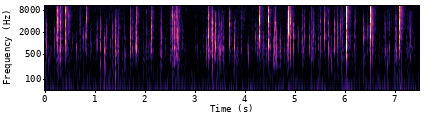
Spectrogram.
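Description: A medium plastic snack bag full of in-shell pistachios lies flat while index fingertips tap and press on its clear window, crunching the shells against the plastic. The result is a quiet, irregular run of short, bright crinkling crunches with brief pauses and almost no low end.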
